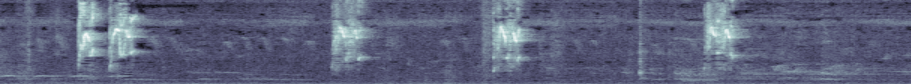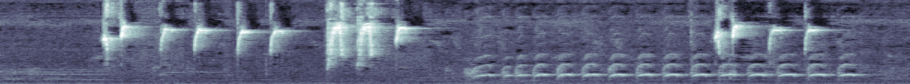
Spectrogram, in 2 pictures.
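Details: Blue-crowned hanging parrot call used as a lure to attract birds: sharp, very high chirps in short separated bursts, then a quick run of buzzy repeated notes and further high chirps toward the end.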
